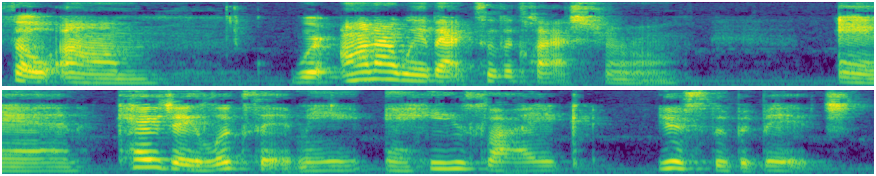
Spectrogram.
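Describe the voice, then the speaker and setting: A woman in her forties, a teacher, telling a story in an animated, chatty way and talking straight to her viewers. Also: low voice, takes it slowly. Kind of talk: casual storytelling vlog.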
